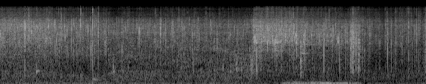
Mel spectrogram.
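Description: Chopped pork belly sizzling and crackling in hot oil in a frying pan as a ladle stirs it, with many sharp spits and pops. About two and a half seconds in the sizzle gets louder as egg fried rice with leek fries in the pan.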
